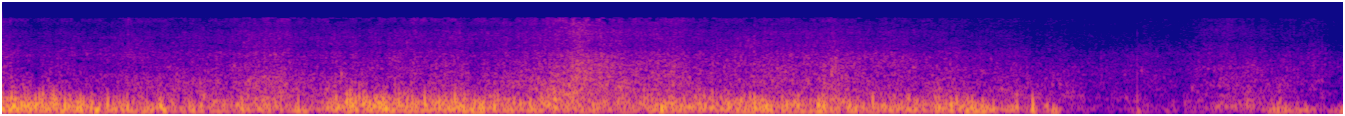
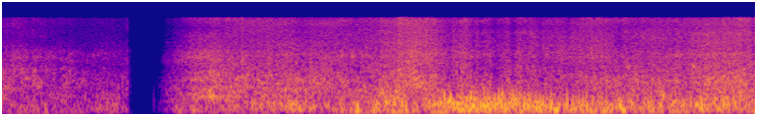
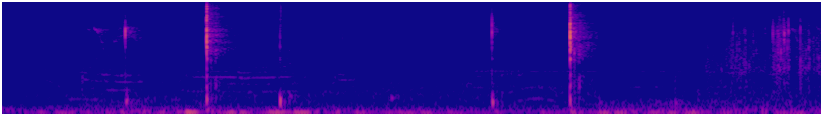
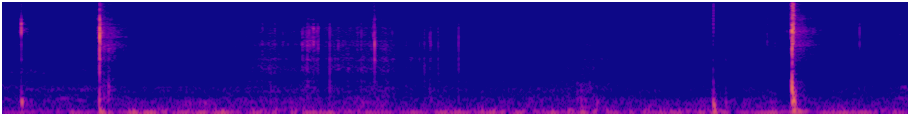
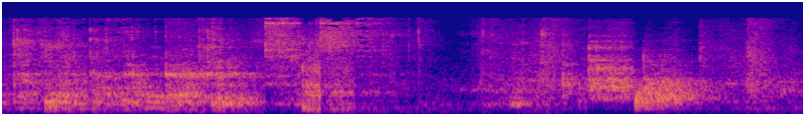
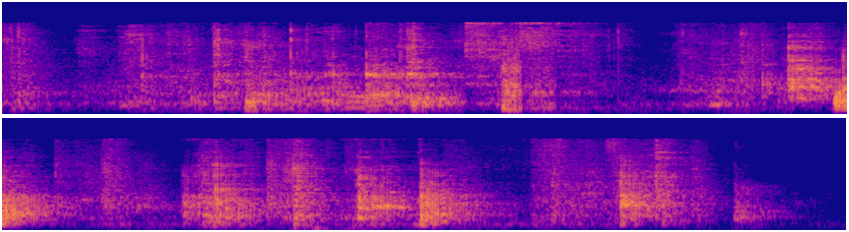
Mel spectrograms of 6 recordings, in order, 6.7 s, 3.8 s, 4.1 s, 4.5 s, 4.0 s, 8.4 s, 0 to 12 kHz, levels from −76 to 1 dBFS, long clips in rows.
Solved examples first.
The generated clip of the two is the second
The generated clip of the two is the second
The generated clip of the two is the second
